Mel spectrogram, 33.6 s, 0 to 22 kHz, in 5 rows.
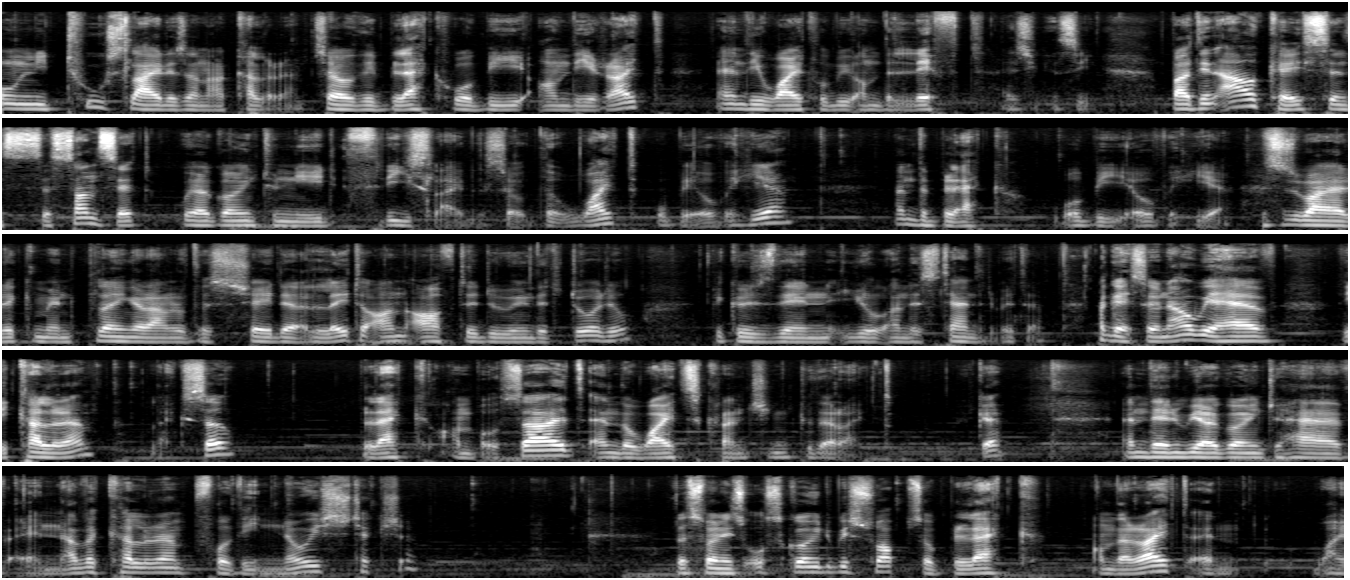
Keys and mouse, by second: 0.2 click, 2.2-3.2 drag, 3.8-4.2 drag, 4.6 middle click, 4.8 click, 5.9 shift+click, 9.4-10.5 drag, 10.9-11.3 drag, 12.1-12.8 drag, 13.0 click, 14.1-15.9 drag, 16.5 click, 17.8 click, 18.9 middle click, 19.3 shift+click, 19.7 shift+middle drag, 20.0 middle click, 20.5 click, 22.1 click, 23.3-24.5 drag, 24.6 middle click, 26.2 middle click, 26.8 shift+a, 28.9-29.4 drag, 29.9 click, 30.8-31.5 drag, 31.9-32.4 drag, 33.2-33.6 drag.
